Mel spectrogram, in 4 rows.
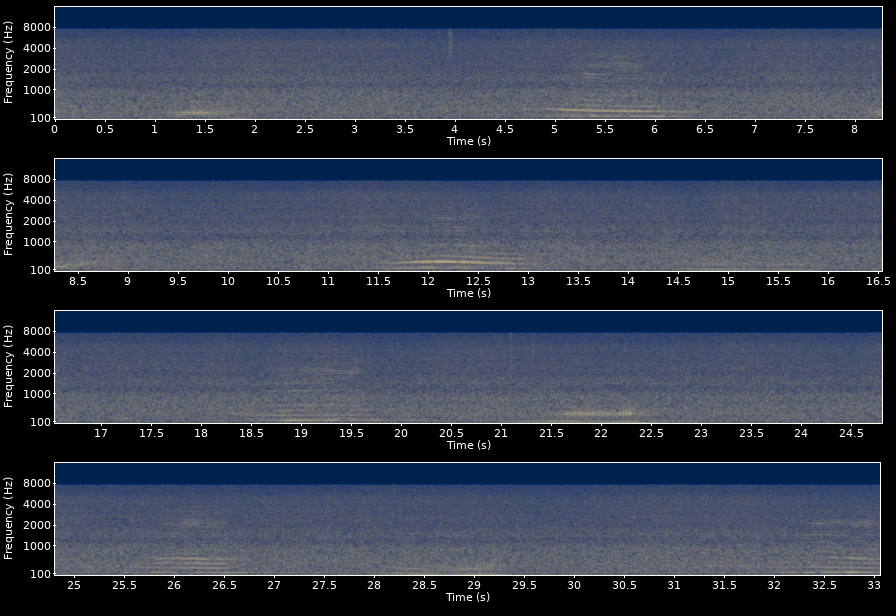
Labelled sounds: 5.3	5.8	humpback whale, 1.6 to 2.5 kHz
12.0	12.3	humpback whale, 2.1 to 2.2 kHz
19.0	19.6	humpback whale, 1.9 to 2.3 kHz
25.9	26.6	humpback whale, 1.8 to 2.3 kHz
32.6	33.0	humpback whale, 1.9 to 2.2 kHz

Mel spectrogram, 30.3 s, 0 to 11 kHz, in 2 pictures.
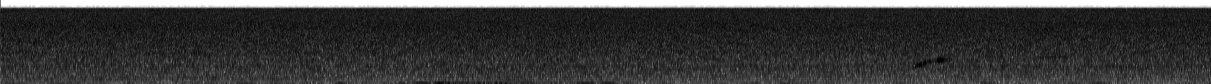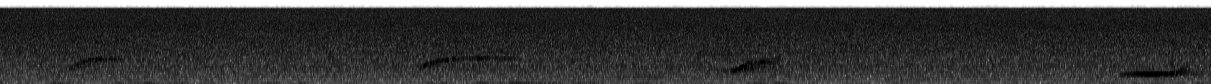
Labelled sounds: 11.4	11.9	humpback whale, 0.80 to 1.1 kHz
12.9	13.4	humpback whale, 1.0 to 1.2 kHz
16.1	16.7	humpback whale, 0.80 to 1.1 kHz
20.4	21.3	humpback whale, 0.80 to 1.1 kHz
24.4	24.8	humpback whale, 0.80 to 0.99 kHz

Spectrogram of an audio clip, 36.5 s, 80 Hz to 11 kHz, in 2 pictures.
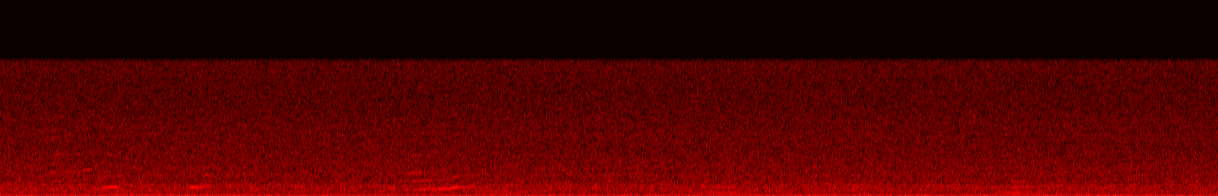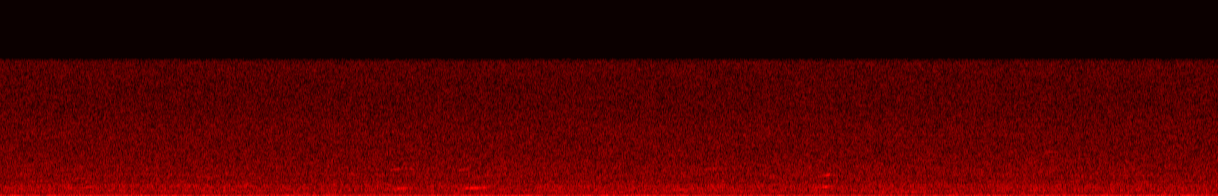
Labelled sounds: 6.1	6.5	humpback whale, 0.93 to 1.5 kHz

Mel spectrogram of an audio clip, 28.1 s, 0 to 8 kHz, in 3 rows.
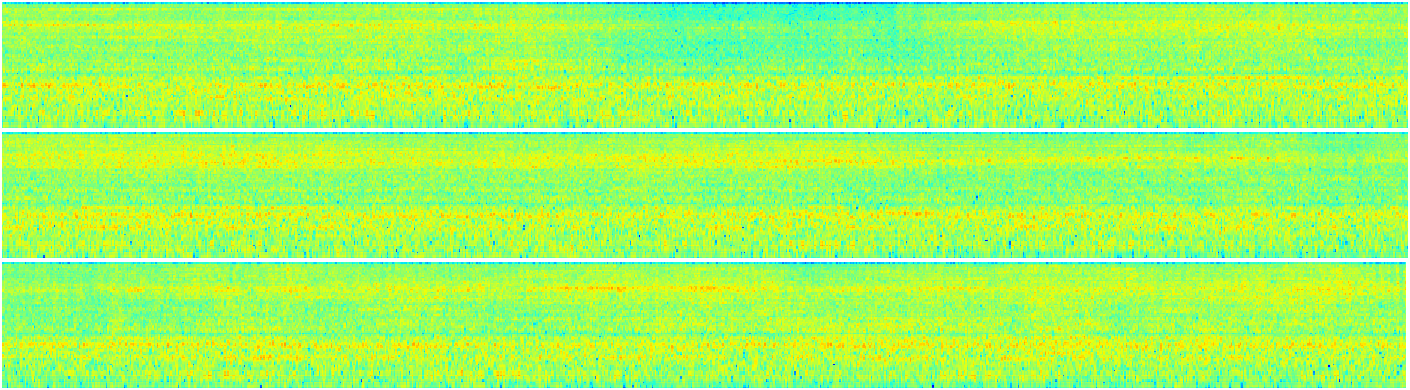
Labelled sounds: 21.4	21.7	vessel noise, 3.1 to 3.3 kHz
21.9	22.3	vessel noise, 5.4 to 5.7 kHz

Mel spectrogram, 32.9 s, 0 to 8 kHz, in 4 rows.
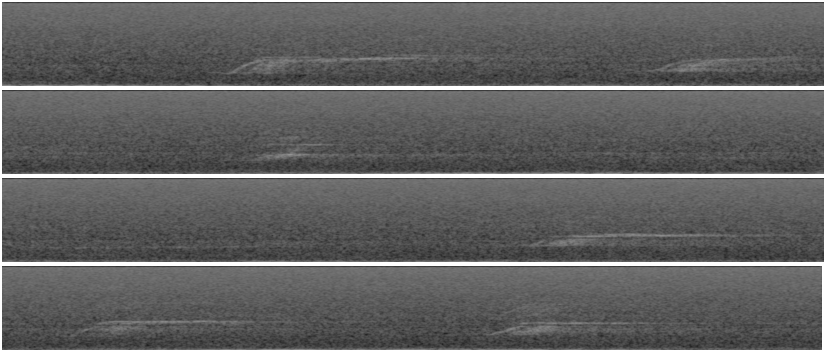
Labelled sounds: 2.4	3.9	humpback whale, 0.80 to 1.1 kHz
6.8	7.3	humpback whale, 0.80 to 0.99 kHz
11.2	11.5	humpback whale, 0.99 to 1.1 kHz
22.0	23.0	humpback whale, 0.80 to 1.2 kHz
25.5	26.5	humpback whale, 0.80 to 1.2 kHz
29.7	30.5	humpback whale, 0.80 to 1.1 kHz

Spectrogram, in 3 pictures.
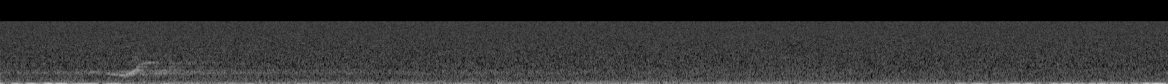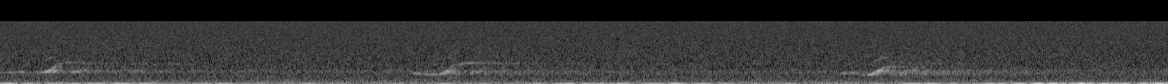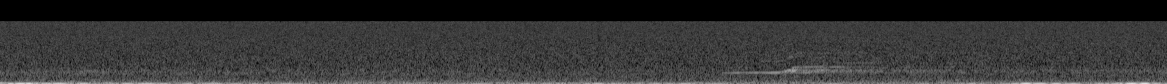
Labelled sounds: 1.4	1.6	humpback whale, 0.80 to 1.1 kHz
12.2	12.5	humpback whale, 0.80 to 1.1 kHz
16.3	16.6	humpback whale, 0.90 to 1.1 kHz
20.5	20.8	humpback whale, 0.80 to 0.86 kHz
31.3	31.6	humpback whale, 0.80 to 0.90 kHz

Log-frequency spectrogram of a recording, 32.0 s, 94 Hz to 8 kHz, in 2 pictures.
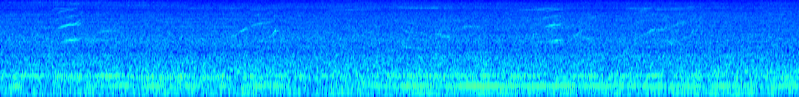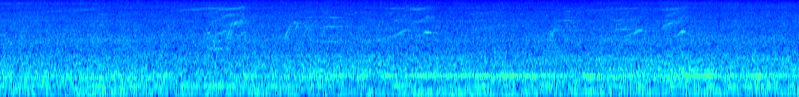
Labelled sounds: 1.0	1.7	killer whale, southern resident, 1.3 to 7.6 kHz
4.7	5.3	killer whale, southern resident, 1.9 to 2.8 kHz
7.9	8.8	killer whale, southern resident, 5.3 to 6.4 kHz
10.2	11.3	killer whale, southern resident, 1.2 to 5.9 kHz
28.2	28.9	killer whale, southern resident, 1.4 to 3.1 kHz
29.3	29.7	killer whale, southern resident, 1.6 to 5.8 kHz

